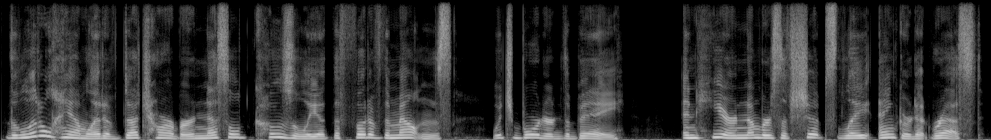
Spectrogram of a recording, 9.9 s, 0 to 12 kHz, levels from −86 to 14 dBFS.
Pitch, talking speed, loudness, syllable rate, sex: 215 Hz, 165 wpm, -15 LUFS, 4.6 syllables/s, female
